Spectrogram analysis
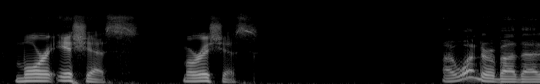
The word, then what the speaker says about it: Mauritius: Just wanted to say that Mauritius is pronounced Mauritius.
